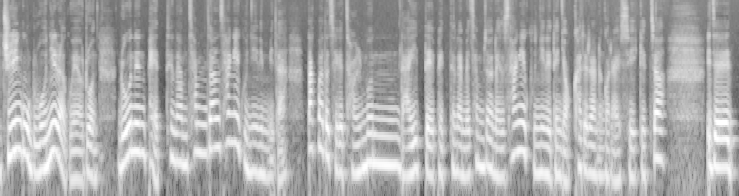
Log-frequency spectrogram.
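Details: Adult woman lecturing in Korean; Normal speech.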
